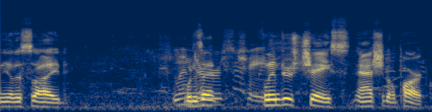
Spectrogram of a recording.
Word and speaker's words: Flinders Chase: Flinders Chase National Park, right? Did I pronounce that right?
